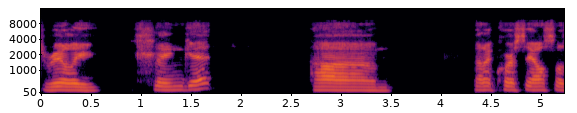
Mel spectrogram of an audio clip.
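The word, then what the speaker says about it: Tlingit: So when you see this, it's really Klinget. But of course they also spell it with a T.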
